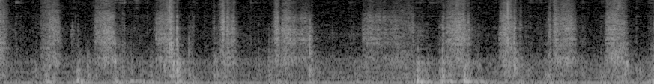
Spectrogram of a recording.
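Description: Metal pipe being twisted to work it out of cured rigid polyurethane casting foam in a silicone skull mold: a string of short rubbing scrapes, about two to three a second.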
